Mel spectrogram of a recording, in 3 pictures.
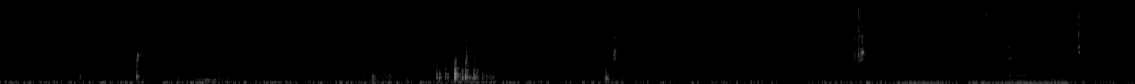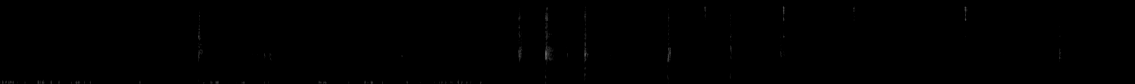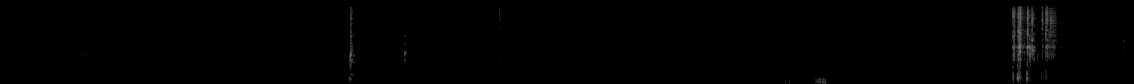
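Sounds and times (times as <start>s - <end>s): plastic mouse parts clicking: 30.9s - 34.0s.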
